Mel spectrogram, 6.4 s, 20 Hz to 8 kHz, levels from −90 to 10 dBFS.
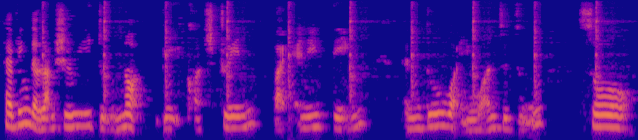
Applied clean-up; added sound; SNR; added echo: classical method spectral subtraction.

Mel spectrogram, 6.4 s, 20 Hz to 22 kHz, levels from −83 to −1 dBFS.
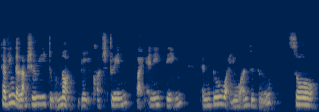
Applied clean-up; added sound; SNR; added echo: neural mask model Resemble Enhance denoiser.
